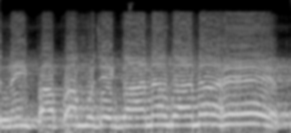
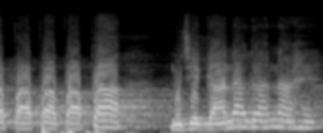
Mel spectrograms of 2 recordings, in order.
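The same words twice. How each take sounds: First: Put-on high, loud childish insisting; insistent child yell. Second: Said in the usual way. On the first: Small boy yelling at father that he must sing. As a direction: dig in and demand it louder.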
